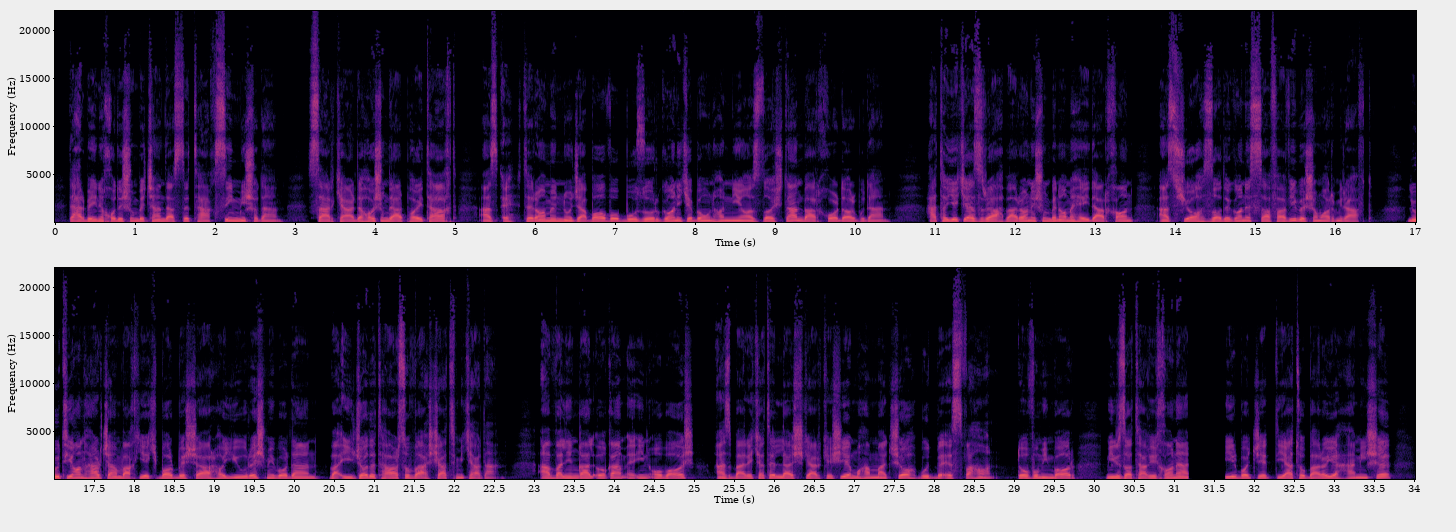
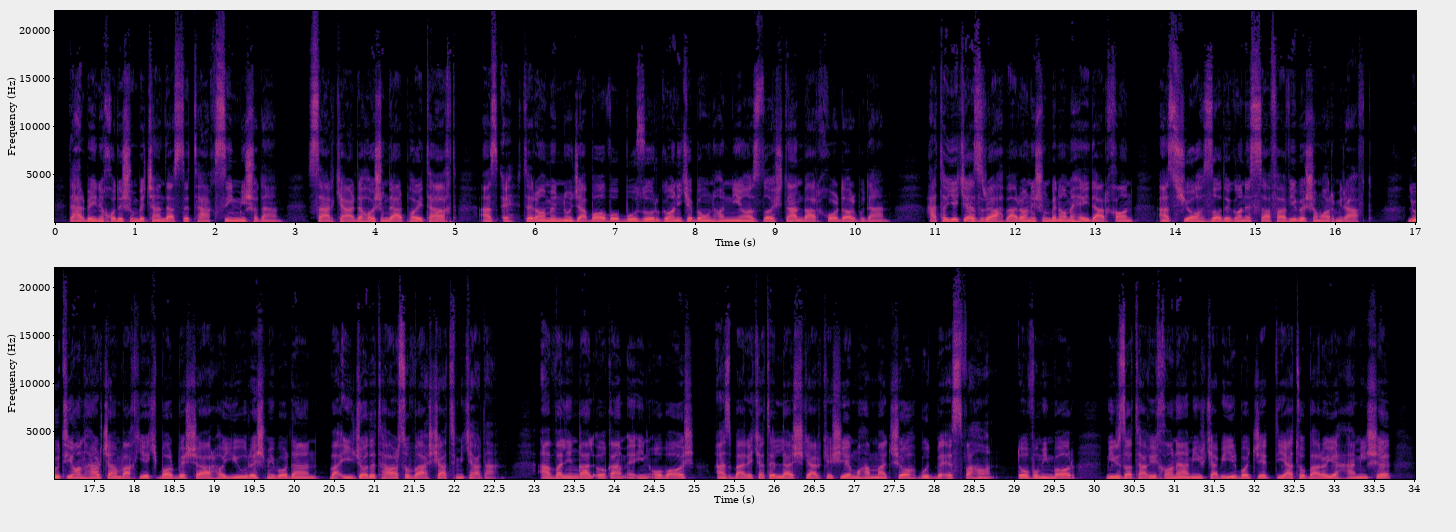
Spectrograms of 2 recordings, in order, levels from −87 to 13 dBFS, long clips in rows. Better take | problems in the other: second | audio cutting out; at 31 s

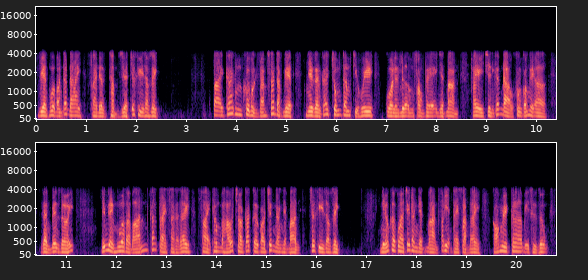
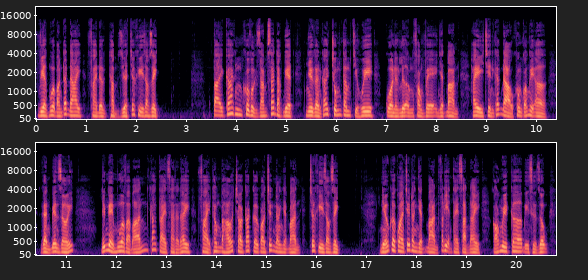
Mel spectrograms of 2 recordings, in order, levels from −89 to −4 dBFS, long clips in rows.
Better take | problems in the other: second | garbled, watery; badly; nothing above 4 kHz

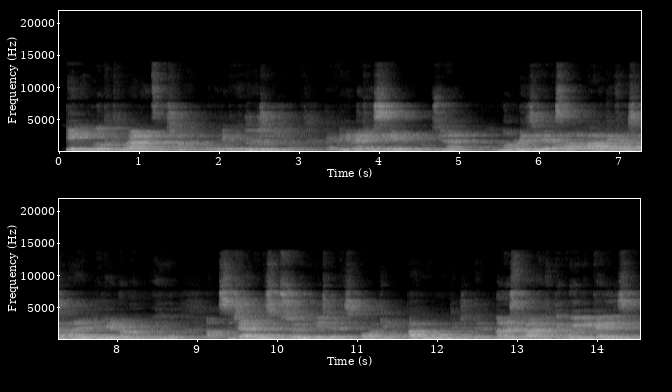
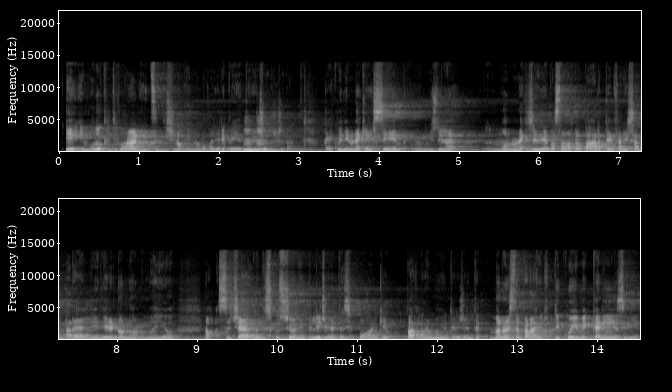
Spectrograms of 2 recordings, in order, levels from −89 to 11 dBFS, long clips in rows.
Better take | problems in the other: second | room echo; strong; dies away in 1.8 s; slight in the second // off-mic speech; far

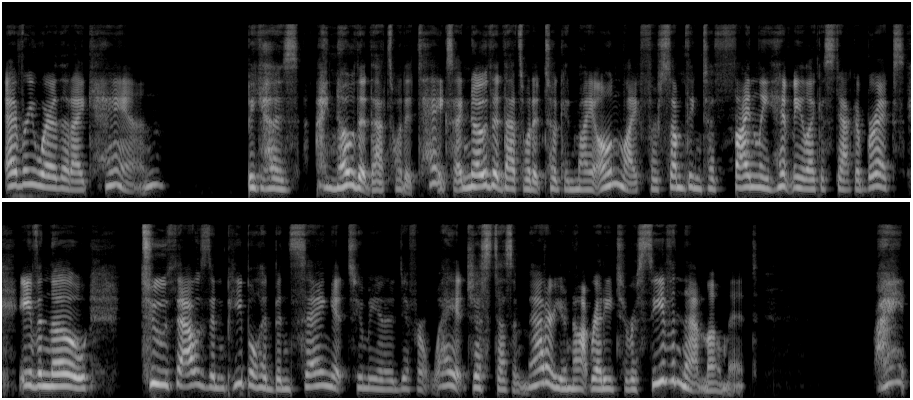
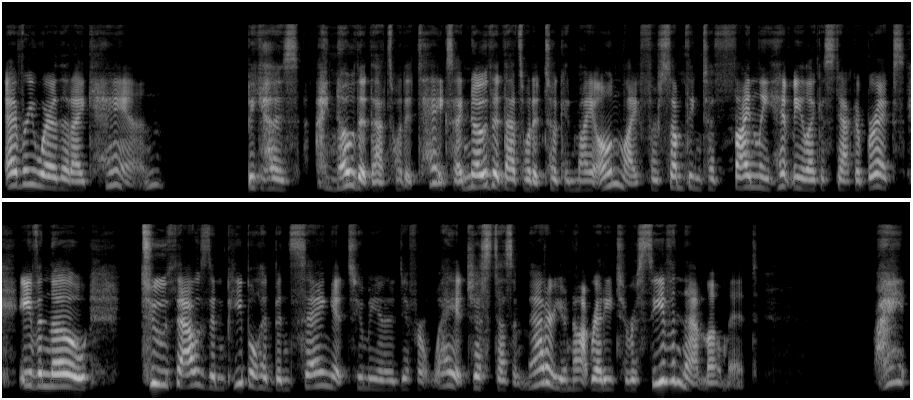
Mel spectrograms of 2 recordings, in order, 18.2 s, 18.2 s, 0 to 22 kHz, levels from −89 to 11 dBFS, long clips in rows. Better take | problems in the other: first | thin; very; fading below 350 Hz

